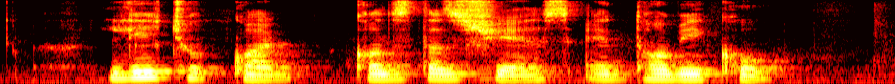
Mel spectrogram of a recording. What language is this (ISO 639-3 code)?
eng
